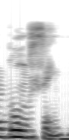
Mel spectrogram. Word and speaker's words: Bunsen: queimador literalmente e bunsen bunsen em português bunsen tá a gente pronuncia bunsen tá é o sobrenome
